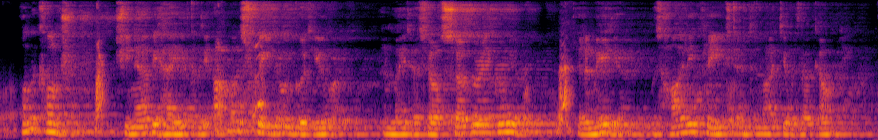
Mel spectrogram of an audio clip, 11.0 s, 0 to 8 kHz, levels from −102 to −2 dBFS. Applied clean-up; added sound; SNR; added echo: none; Growling; 13 dB; reverberation time 2.6 s.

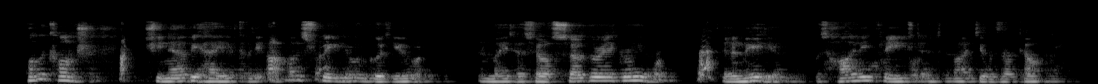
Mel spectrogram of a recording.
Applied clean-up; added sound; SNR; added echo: neural mask model DeepFilterNet 3.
